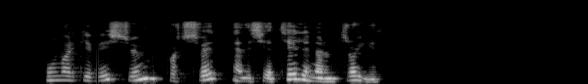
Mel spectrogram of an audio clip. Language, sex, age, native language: Icelandic, female, 60-69, Icelandic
